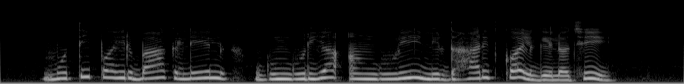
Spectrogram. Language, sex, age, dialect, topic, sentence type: Maithili, female, 18-24, Southern/Standard, agriculture, statement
